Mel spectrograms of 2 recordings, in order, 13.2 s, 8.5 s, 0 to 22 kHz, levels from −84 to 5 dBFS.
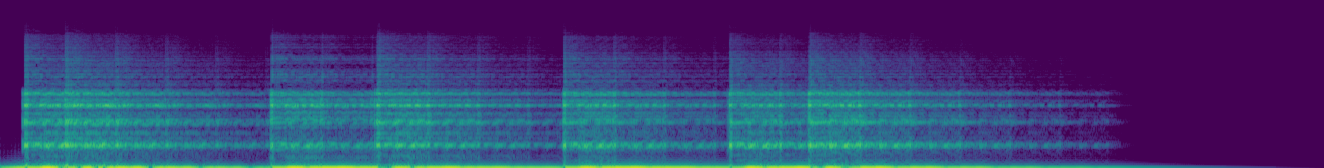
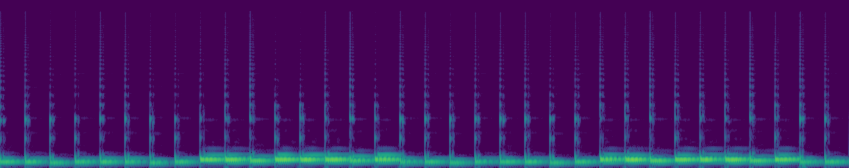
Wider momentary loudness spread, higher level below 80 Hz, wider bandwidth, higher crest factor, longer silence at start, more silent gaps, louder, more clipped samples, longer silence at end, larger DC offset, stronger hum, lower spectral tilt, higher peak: first, 16 LU vs 12 LU; first, -32 dBFS vs -62 dBFS; first, 9 kHz vs 4.8 kHz; about the same, 10 dB vs 14 dB; about the same, 0 s vs 0 s; neither; about the same, -25 LUFS vs -26 LUFS; neither; about the same, 0 s vs 0 s; neither; neither; second, -5 dB/octave vs -9.5 dB/octave; first, 0 dBFS vs -12 dBFS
